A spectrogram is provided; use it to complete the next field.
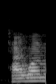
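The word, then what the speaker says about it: Taijuan: against how do you say his first name Taiwan Taiwan Walker yeah Taiwan Walker Walker's got an RA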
